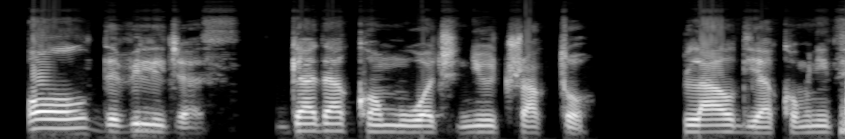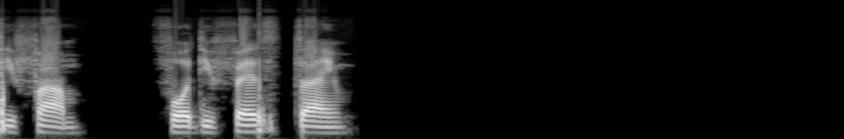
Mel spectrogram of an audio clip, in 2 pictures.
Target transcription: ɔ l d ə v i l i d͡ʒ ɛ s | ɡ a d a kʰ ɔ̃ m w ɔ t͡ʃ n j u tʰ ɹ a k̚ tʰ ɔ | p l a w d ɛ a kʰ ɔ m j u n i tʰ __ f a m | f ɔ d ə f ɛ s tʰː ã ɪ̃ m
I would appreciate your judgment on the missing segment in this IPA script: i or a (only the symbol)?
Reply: i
